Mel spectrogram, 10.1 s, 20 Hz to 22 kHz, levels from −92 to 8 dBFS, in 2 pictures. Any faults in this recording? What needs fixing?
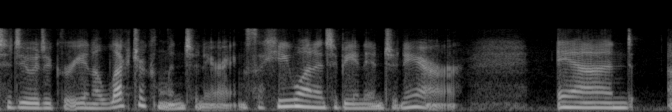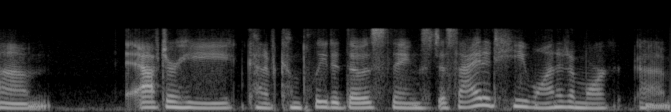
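Nothing here needs fixing. The speech passes through G.722 wideband telephone coding, with nothing above 7.7 kHz and a light coding grain that fits the 48 kbit/s mode.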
